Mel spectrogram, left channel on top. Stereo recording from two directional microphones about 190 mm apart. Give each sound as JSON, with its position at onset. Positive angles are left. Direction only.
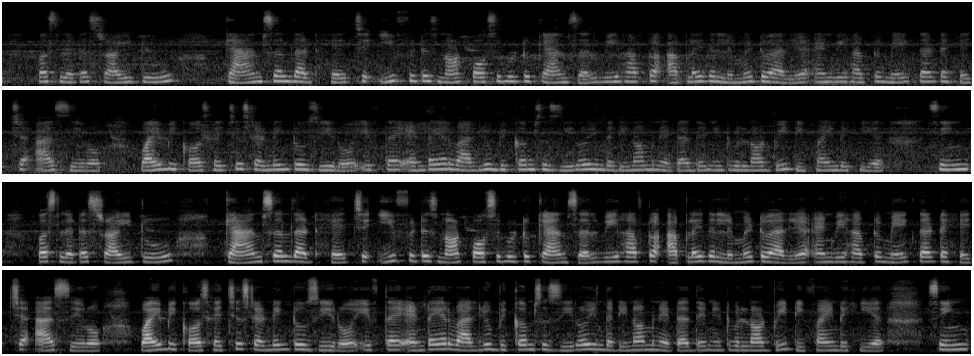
{"t": 0.3, "sound": "a woman's voice", "side_deg": -60}
{"t": 2.2, "sound": "a woman's voice", "side_deg": -50}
